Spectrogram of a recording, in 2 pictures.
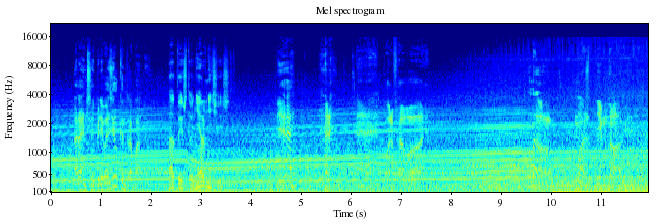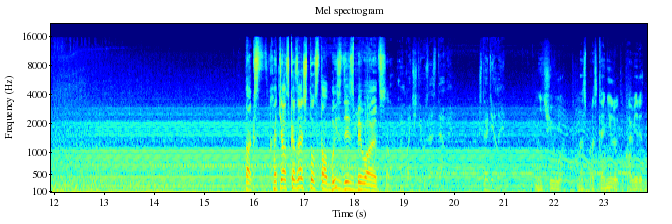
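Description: A car engine roars steadily while driving fast.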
